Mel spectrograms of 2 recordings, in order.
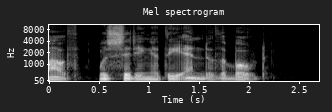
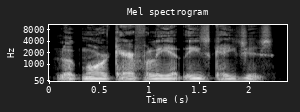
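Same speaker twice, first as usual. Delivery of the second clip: plain reading voice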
